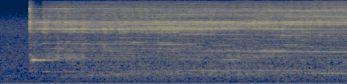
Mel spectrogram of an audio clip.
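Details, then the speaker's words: Cummins-swapped Cadillac, newly installed FASS electric lift pump replacing cam-driven mechanical pump: faint steady electric hum with a thin high whine while purging air from the fuel system; normal priming. "That's it. It'll kind of sound funny while it's purging all the air out of the system."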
